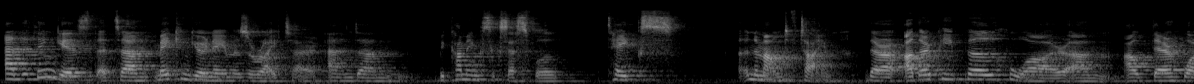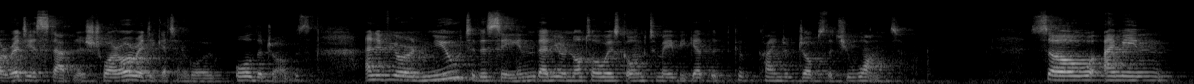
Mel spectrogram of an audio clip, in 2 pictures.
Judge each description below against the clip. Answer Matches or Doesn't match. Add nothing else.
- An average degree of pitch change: Matches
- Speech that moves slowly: Doesn't match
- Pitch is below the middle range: Doesn't match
